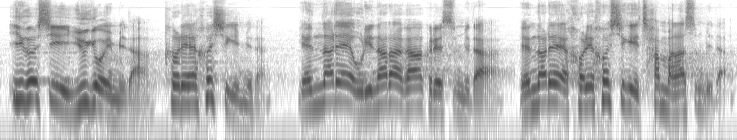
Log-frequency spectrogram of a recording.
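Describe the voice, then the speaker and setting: A man's voice: fairly high pitch, bright, forceful tone. An older man preaching a Sunday sermon in earnest, explanatory tones, sometimes acting out wailing mourners. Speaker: pastor. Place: church sanctuary. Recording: long church hall reverb.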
